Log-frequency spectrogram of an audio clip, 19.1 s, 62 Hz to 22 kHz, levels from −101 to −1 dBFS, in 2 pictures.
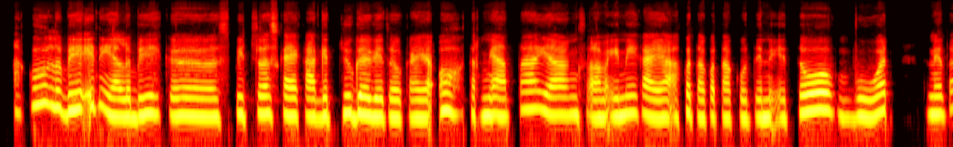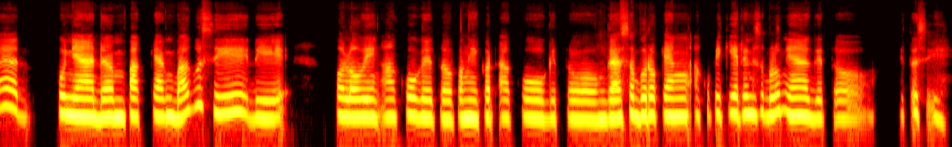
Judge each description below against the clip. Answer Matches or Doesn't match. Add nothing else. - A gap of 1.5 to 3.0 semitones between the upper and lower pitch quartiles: Matches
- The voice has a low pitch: Doesn't match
